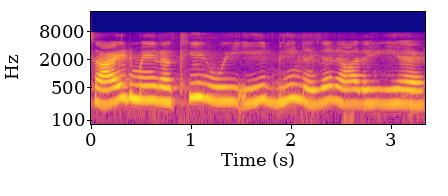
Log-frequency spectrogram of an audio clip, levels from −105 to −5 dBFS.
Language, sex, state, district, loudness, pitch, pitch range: Hindi, female, Jharkhand, Palamu, -18 LUFS, 255 Hz, 230-275 Hz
